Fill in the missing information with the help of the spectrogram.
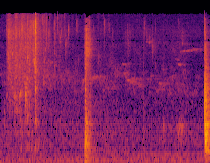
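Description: Chicken broth poured from a glass measuring cup into a slow cooker, a short splashing pour lasting under a second. Two sharp knocks follow, a faint one a couple of seconds in and a louder one near the end.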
